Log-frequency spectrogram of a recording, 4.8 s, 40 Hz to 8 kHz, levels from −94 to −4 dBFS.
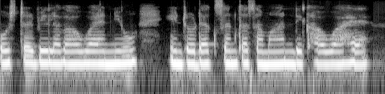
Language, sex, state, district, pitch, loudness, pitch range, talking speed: Hindi, female, Jharkhand, Deoghar, 220 Hz, -11 LUFS, 220-225 Hz, 150 wpm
